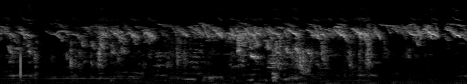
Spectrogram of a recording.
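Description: A flock of young chickens peeping: many short, high, falling cheeps overlapping without a break, with a few lower calls among them.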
